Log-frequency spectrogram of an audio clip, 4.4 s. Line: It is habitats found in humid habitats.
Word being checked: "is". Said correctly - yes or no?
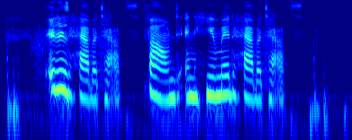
yes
